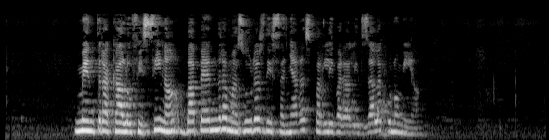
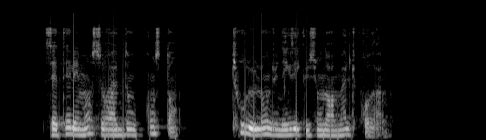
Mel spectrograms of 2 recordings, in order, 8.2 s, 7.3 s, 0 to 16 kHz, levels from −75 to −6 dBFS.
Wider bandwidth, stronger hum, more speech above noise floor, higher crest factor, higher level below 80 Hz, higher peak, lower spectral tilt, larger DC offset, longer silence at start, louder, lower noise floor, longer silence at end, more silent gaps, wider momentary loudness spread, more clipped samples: first, 11.5 kHz vs 9.6 kHz; neither; second, 37 dB vs 50 dB; about the same, 18 dB vs 20 dB; second, -66 dBFS vs -58 dBFS; first, -4 dBFS vs -10 dBFS; second, -3 dB/octave vs -6 dB/octave; neither; first, 1.1 s vs 0.7 s; first, -21 LUFS vs -29 LUFS; second, -58 dBFS vs -78 dBFS; first, 1.9 s vs 1.5 s; second, none vs 3.27-3.48 s; about the same, 12 LU vs 14 LU; neither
